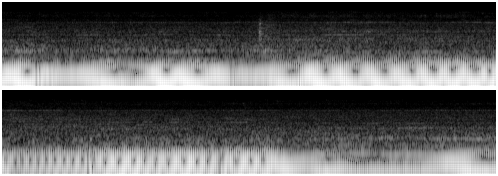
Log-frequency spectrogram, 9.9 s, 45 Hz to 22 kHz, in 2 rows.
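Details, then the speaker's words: AE86 with a Blacktop 4AG 20V engine on a new Haltech Elite 550 ECU, on the dyno: strong, even revs climbing and dropping through repeated pulls, no misses or knocks; healthy engine revving. "I guess it is working. It sounds good."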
